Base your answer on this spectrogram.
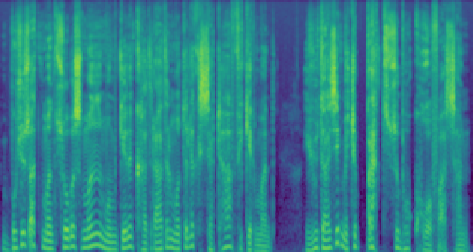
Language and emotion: Kashmiri, fearful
